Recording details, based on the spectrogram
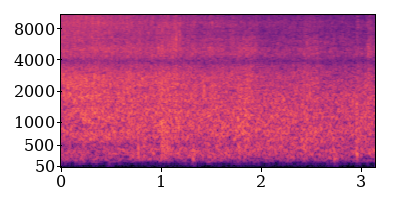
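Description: A river rushes loudly and steadily at a trail crossing on Iceland's Laugavegur Trail, a dense unbroken roar of flowing water close by, with some wind buffeting the microphone.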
